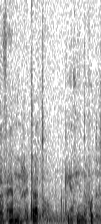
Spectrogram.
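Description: Faint whispered speech: an interpreter whispering a translation in a low voice.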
